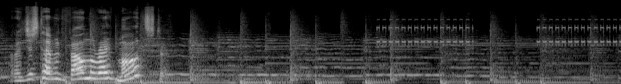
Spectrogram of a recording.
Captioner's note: phone rings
